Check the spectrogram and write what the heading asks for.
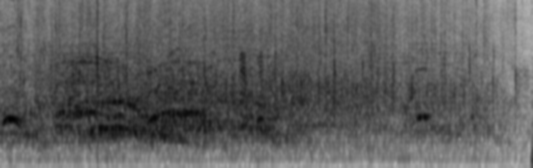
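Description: Studio audience applauding and cheering after a joke, dying down near the end.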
